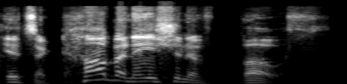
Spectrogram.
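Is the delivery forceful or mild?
forceful. It is said in a strong, forceful way. The speaker calls it wrong. "too strong?"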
